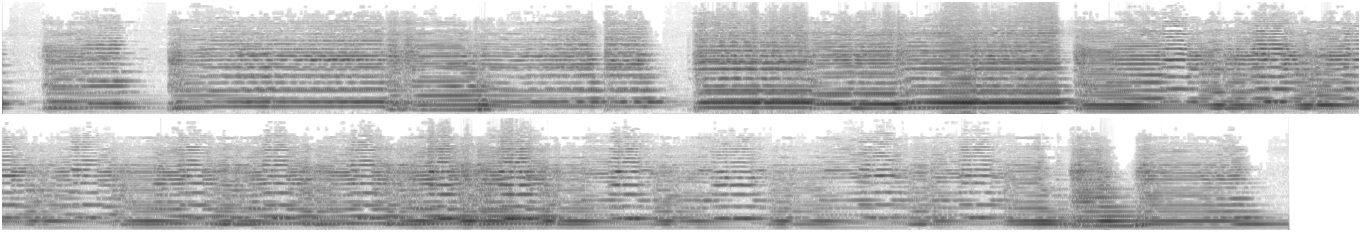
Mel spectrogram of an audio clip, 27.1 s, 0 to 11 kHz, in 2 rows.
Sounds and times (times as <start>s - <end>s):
Cello: 0.0s - 26.5s.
